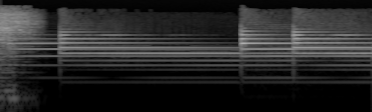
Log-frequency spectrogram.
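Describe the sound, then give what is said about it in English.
A doorbell chimes twice in a ding-dong pattern, each pair of bright tones ringing out and sustaining, with a short pause between the pairs. Clear, with no voices. “Cancer doesn't ring the doorbell when it shows up.”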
